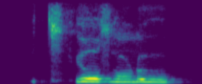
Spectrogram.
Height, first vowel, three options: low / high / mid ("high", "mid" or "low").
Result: high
